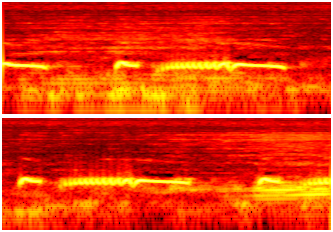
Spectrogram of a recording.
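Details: Albino Barbary dove calling in a steady rhythm: three short rising notes, each leading into a long trilled coo, with some low background rumble.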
